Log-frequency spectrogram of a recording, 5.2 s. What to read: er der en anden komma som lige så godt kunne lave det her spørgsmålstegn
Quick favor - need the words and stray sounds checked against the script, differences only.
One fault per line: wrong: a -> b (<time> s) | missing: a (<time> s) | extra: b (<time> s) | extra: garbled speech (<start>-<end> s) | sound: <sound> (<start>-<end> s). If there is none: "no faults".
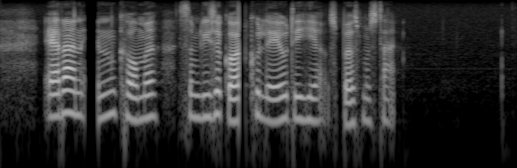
sound: dropout (0.8-1.0 s)
sound: dropout (2.4-2.5 s)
